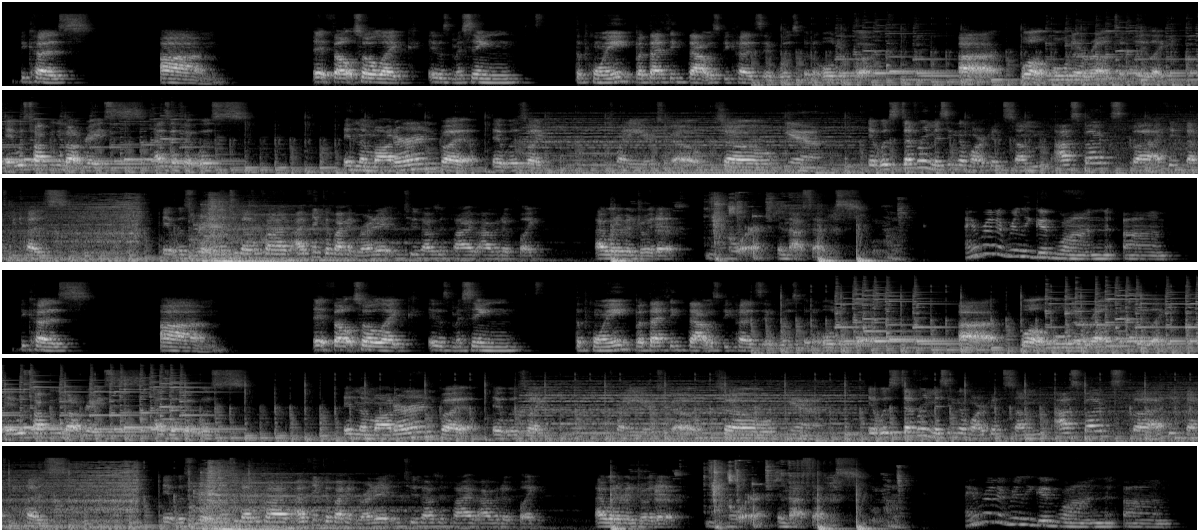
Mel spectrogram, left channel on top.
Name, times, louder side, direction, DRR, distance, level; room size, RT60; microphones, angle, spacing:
voice 1, 0.2-0.8 1.6-2.2 3.1-4.0 4.3-5.1 5.7-8.7 9.6-11.7 12.0-14.4 15.4-17.4 18.1-19.7 20.6-24.5 25.5-29.3 29.8-30.6 31.0-32.5, equal, ahead, -2 dB, 3.2 m, -25 dB
sound 1, 7.5-26.7, right 1 dB, 60° right, 1.2 m, -35 dB
sound 2, 8.3-10.0 10.4-14.4, right 4 dB, 90° right, 0.8 m, -28 dB
sound 3, 17.1-20.6 21.1-29.3 30.0-32.9, right 1 dB, 45° right, 2.6 m, -31 dB
voice 2, 19.8-20.2 33.5-35.5, left 3 dB, 80° left, 4 dB, 2.5 m, -32 dB
8.2 x 6.7 x 6.7 m, 0.33 s
head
